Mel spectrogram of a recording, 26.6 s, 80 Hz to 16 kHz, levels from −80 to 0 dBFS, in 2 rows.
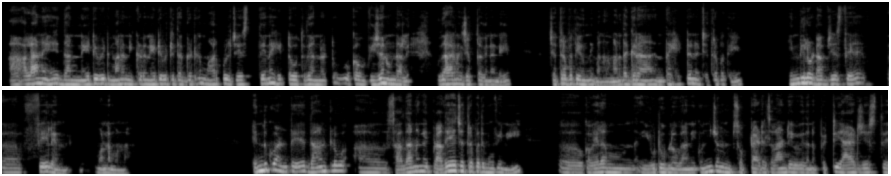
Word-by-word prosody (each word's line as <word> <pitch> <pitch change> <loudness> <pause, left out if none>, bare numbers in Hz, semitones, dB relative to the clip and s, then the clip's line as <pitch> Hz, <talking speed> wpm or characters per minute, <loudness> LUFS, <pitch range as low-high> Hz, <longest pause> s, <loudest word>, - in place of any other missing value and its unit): ఆ! - - -2 0.2
అలానే 155 +2 +4 0.3
దాని 135 0 +3
నేటివిటీ 155 +3 +3
మనం 150 +2 +2
ఇక్కడ 140 +2 -3
నేటివిటీ 150 +1 +2
తగ్గట్టుగా 140 +5 -3
మార్పులు 145 +2 0
చేస్తేనే 140 +5 0
హిట్ 155 -1 -3
అవుతది 140 0 0
అన్నట్టు 130 +6 -3 0.2
ఒక 145 - -1 0.2
విజన్ 160 +6 +6
ఉండాలి. 125 -5 0 0.5
ఉదాహరణకు 145 0 +3
చెప్తా 130 0 -4
వినండి. 120 -2 -3 0.7
'ఛత్రపతి' 155 -2 +1
ఉంది. 130 +1 -1
మన, 105 0 -5
మన 115 - 0
దగ్గర 140 +1 +2 0.3
ఇంత 120 +2 -3
హిట్ 135 +4 -5
అయిన 155 -3 0
'ఛత్రపతి' 135 -1 -8 0.8
హిందీలో 175 +4 +6
డబ్ 135 -2 0
చేస్తే 150 0 0 0.6
ఆహ్, 135 -1 -7 0.2
ఫెయిల్ 160 -2 +2
అయింది 100 -3 -6 0.5
మొన్న 120 0 -1
మొన్న. 100 -1 -6 2.0
ఎందుకు 195 +4 +7
అంటే, 165 0 -1 0.2
దాంట్లో 170 +5 +1 0.3
ఆహ్, 135 -1 -5 0.2
సాధారణంగా 145 +9 +1
ఇప్పుడు 155 -6 0
అదే 160 +8 +5 0.2
'ఛత్రపతి' 160 -3 +1
మూవీని 130 -4 -2 0.8
ఆహ్, 125 -2 -5
ఒకవేళ 130 +3 -2 0.7
యూట్యూబ్‌లో 125 0 -1
గాని, 115 +1 -1
కొంచెం 165 +5 +1 0.3
సబ్‌టైటిల్స్ 125 0 -2
లాంటివి 130 0 -1
ఏదైనా 120 -1 -4
పెట్టి, 150 +6 0 0.2
అడ్ 130 -1 -1
చేస్తే, 135 0 -3
140 Hz, 125 wpm, -32 LUFS, 130-155 Hz, 2.0 s, ఎందుకు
